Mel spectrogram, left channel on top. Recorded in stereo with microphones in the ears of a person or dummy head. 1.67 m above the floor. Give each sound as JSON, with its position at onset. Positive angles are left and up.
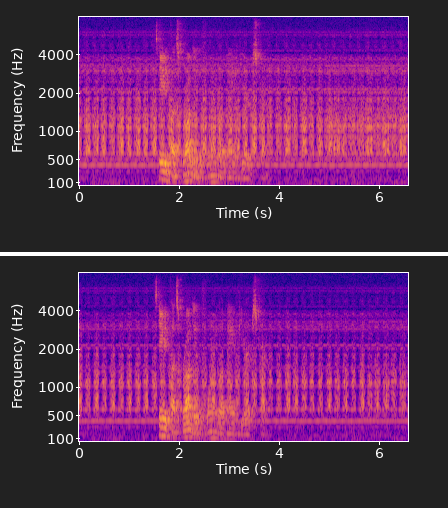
{"t": 1.5, "sound": "a man speaking", "side_deg": -75, "distance_m": 1.9}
